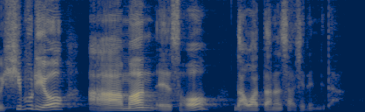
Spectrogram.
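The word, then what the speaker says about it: אָמַן: 히브리 사람들은 충성이라고 하는 단어를 아만이라고 발음했습니다. 한번 따라합시다. 아만.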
